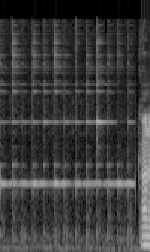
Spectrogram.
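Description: A glazed ceramic plant pot tapped quickly and evenly as a hi-hat sound, about nine ticks a second, over a steady high ringing tone; the ticks stop just before the end.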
